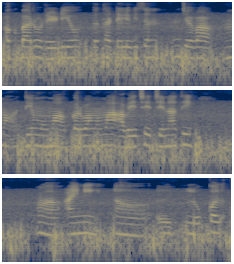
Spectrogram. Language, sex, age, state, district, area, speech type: Gujarati, female, 18-30, Gujarat, Ahmedabad, urban, spontaneous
